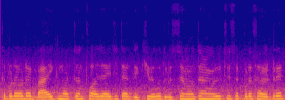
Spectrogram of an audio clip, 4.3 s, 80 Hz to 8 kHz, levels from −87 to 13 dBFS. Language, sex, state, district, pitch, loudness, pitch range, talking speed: Odia, male, Odisha, Sambalpur, 200 Hz, -12 LUFS, 195-210 Hz, 195 wpm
